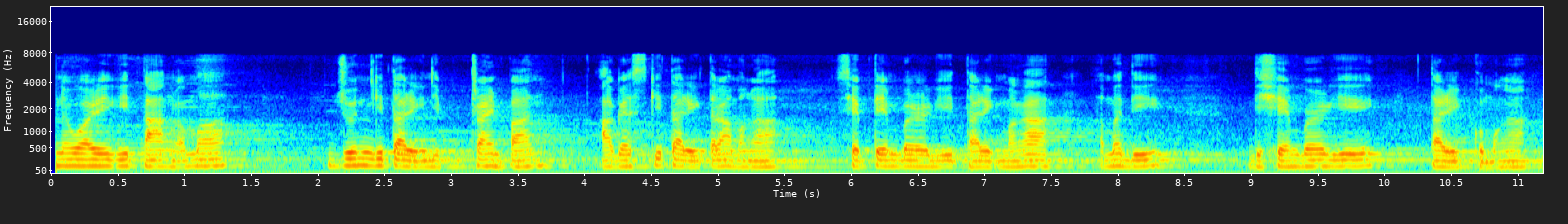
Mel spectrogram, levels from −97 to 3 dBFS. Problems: background sounds at intervals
